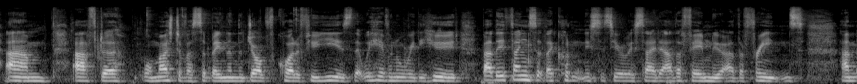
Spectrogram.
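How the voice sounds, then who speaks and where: Chatty New Zealand woman, low voice. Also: a little hiss or hum. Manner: chatty, self-deprecating and informal. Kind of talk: panel presentation. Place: conference room, audience present. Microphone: handheld mic.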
